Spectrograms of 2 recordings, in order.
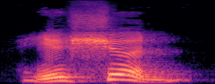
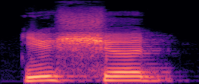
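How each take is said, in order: No difference in how they are said.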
